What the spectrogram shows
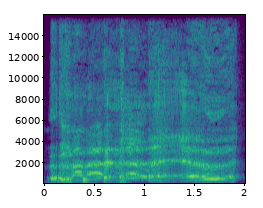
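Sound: cough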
